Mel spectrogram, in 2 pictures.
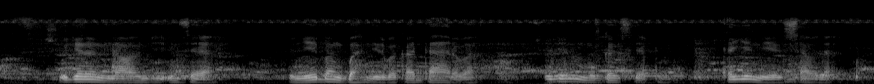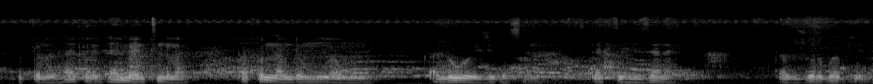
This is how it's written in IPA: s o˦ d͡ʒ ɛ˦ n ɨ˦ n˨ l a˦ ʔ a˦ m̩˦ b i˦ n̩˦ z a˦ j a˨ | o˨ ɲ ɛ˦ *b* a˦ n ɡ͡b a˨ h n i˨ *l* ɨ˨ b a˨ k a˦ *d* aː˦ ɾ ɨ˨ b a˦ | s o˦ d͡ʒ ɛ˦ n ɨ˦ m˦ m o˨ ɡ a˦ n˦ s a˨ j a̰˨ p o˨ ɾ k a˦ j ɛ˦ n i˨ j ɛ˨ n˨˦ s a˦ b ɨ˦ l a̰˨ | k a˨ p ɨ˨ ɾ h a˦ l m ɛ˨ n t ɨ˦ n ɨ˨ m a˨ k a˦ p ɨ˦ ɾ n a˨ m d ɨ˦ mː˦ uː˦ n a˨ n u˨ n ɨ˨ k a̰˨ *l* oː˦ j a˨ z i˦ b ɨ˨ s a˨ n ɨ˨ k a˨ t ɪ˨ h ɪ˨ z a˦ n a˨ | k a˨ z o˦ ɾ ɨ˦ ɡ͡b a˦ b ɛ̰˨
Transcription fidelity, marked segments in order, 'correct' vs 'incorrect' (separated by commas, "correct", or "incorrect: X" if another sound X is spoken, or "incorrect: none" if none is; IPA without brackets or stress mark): correct, incorrect: ɾ, correct, correct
